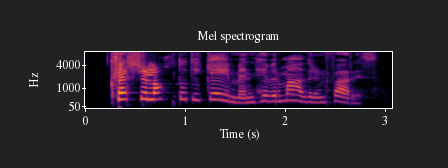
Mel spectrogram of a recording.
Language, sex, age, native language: Icelandic, female, 30-39, Icelandic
